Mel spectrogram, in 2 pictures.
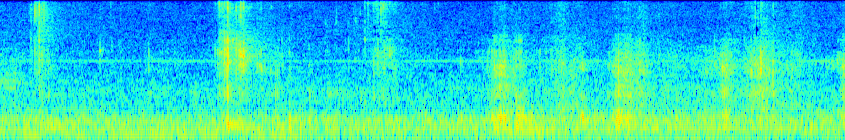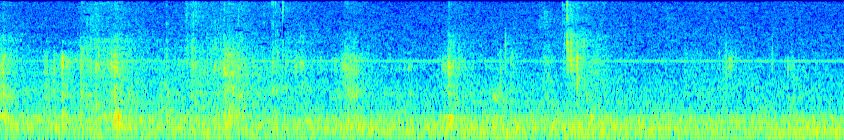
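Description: Close-miked chewing of a mouthful of fresh leafy salad: irregular crisp crunches of lettuce between the teeth, a louder pair about a second in.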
